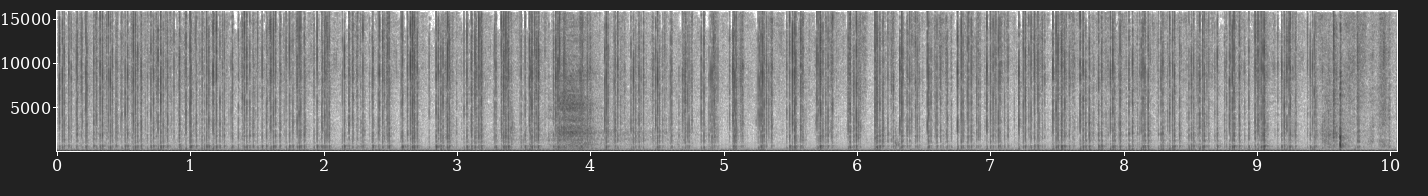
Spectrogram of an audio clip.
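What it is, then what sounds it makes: Paper booklet riffled and scratched. Fingers riffle, flip and scratch the pages of a small red-and-white printed paper booklet held in both hands close to the microphone. The result is a rapid, fairly regular stream of papery ticks and flutters over a steady low hum, at an even level throughout.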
